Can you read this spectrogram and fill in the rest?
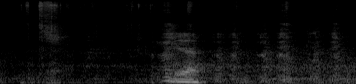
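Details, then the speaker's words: Squeaky floor: a single dry rubbing creak rises and fades as weight comes onto the board, from a loose nail in the main subfloor moving when stepped on. "you can see the nail that's moving when you step did you hear that"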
